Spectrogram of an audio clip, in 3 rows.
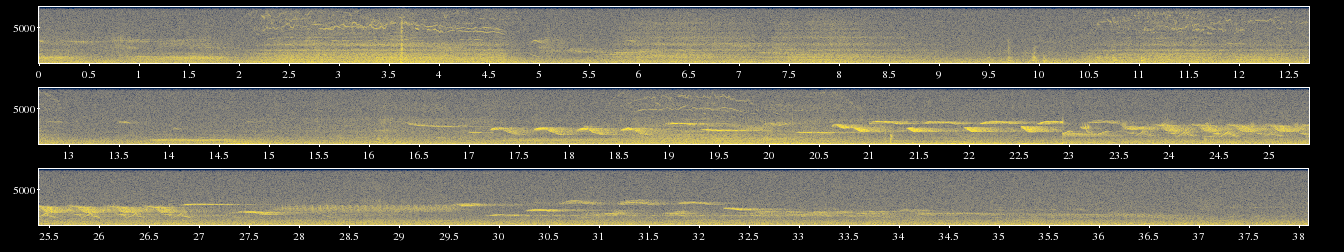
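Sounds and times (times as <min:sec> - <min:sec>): low steady background rumble: 0:00.0 - 0:25.4
songbirds chirping: 0:00.0 - 0:38.0.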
